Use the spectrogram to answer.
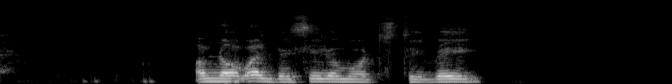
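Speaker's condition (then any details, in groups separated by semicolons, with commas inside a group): Cerebral palsy; talks slowly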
